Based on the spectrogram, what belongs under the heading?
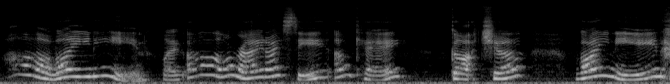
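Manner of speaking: pleased. Shown as a demonstration. Teacher demos a positive reply to good hockey news. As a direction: react with happy interest. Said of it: "doesn't necessarily have to be so kind of negative".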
